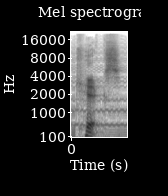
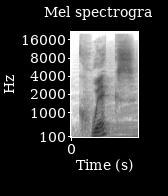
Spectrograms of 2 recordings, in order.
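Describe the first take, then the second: First: It sounds like 'kicks' with a short i. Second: It starts with 'kw' and has a short i. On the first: "I've always pronounced the name Kicks" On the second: "some people do pronounce it Quicks"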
